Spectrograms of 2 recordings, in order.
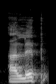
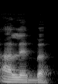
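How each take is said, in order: First: The word ends with a p sound. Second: The word ends with a b sound. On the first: The speaker calls it right. "Alip with a P" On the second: The speaker calls it wrong. "not Alib"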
